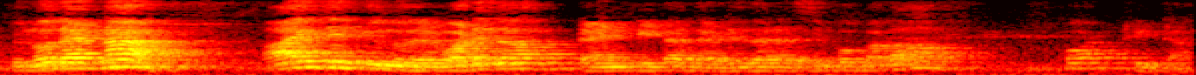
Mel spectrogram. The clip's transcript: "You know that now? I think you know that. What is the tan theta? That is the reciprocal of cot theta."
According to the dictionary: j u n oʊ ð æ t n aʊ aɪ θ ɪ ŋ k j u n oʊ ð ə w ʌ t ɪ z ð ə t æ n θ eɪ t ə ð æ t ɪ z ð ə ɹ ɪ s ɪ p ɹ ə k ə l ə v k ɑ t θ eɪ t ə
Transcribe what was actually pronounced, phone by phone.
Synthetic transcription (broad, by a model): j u n oʊ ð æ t n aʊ aɪ t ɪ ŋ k j u n oʊ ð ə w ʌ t ɪ z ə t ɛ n t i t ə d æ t ɪ z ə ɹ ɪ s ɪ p ə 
